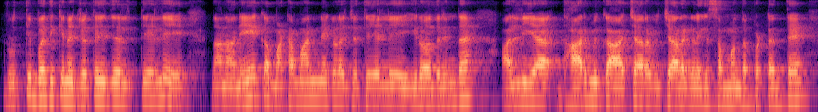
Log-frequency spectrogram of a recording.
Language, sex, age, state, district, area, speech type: Kannada, male, 60+, Karnataka, Chitradurga, rural, spontaneous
